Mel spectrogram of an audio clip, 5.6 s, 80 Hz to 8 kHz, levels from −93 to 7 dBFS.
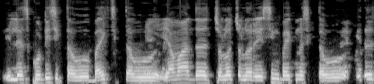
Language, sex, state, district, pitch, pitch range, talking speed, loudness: Kannada, male, Karnataka, Dharwad, 130 Hz, 115-135 Hz, 105 wpm, -12 LUFS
